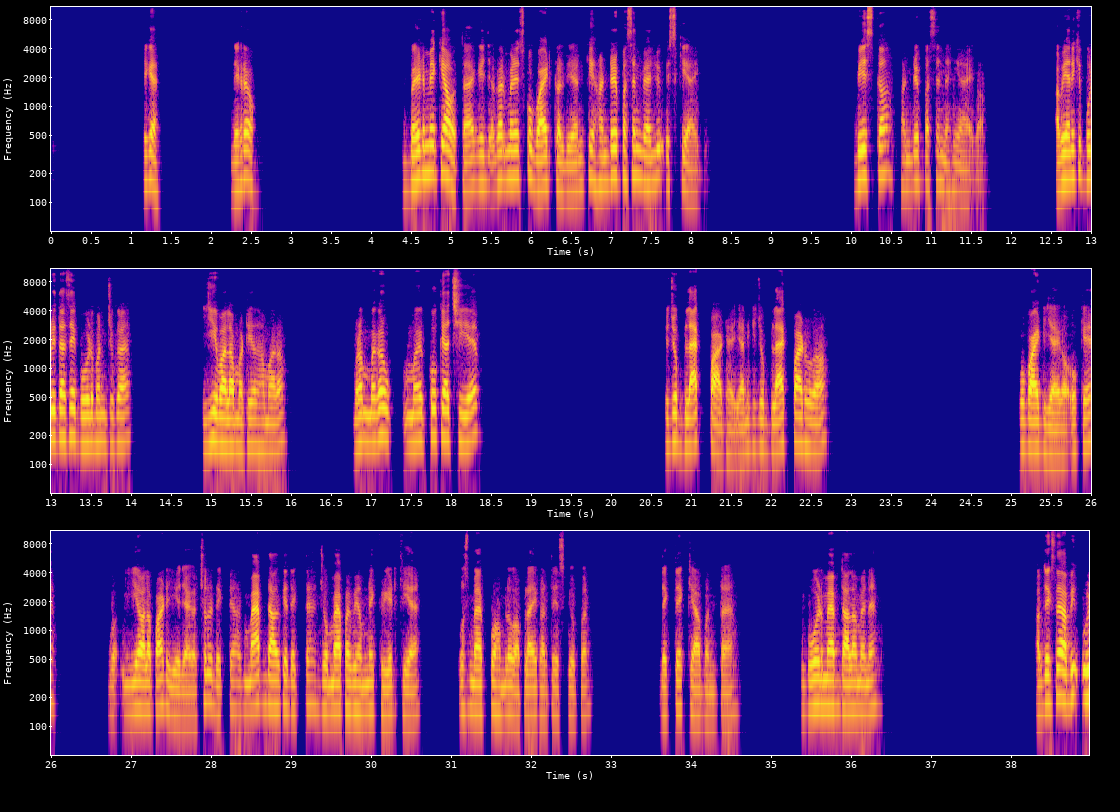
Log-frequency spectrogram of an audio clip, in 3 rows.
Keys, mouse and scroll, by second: 0.6 click, 2.2 click, 2.4 click, 3.5 click, 21.8 click, 22.2 click, 23.5 click, 25.6 click, 27.5 click, 28.6 click, 29.8 click, 30.0 click, 32.3 click, 35.1 click, 35.3 click.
